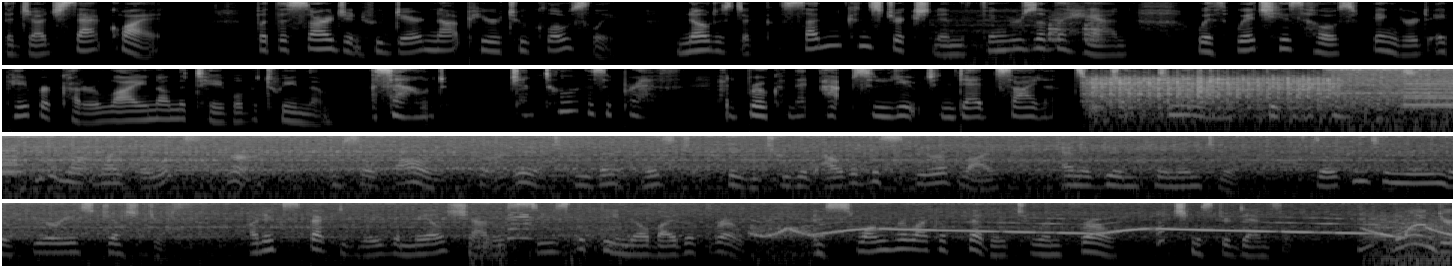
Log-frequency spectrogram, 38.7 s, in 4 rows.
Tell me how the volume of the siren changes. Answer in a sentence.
The volume of the siren stays about the same.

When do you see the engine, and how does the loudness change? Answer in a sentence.
The engine can be heard from 16.9 to 38.6 s, getting quieter.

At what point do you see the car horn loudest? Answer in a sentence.
The volume of the car horn peaks at 19 seconds.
